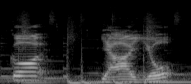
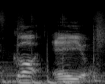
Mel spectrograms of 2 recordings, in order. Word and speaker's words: 거예요: I don't know why we do this, but we instead say 할 거예요. So I know this says 예, but then we just pronounce it like 에.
